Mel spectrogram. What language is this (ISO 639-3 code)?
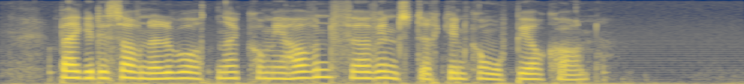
nor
